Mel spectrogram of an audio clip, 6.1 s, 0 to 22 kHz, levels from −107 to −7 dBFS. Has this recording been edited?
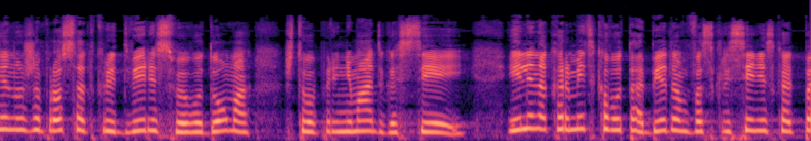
no; 0 cuts

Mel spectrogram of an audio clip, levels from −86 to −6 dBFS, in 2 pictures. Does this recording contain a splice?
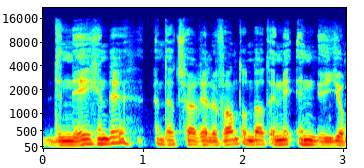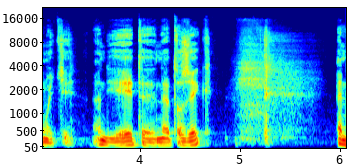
yes; 1 cut; at 2.8 s

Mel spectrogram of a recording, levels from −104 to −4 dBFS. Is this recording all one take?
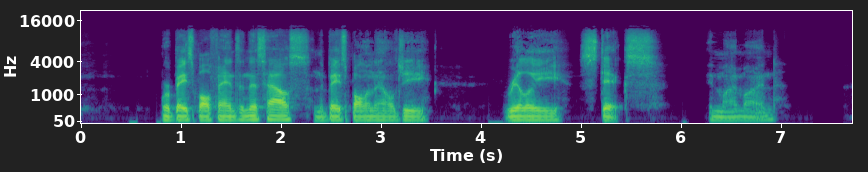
yes; 0 cuts

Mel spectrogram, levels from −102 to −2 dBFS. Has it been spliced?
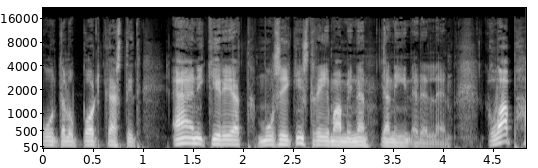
no; 0 cuts

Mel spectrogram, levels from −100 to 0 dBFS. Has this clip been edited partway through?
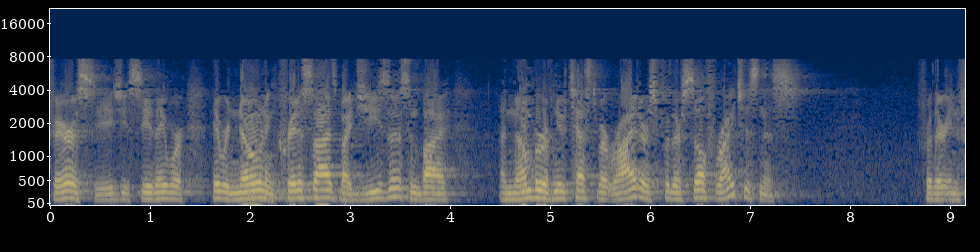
no; 0 cuts

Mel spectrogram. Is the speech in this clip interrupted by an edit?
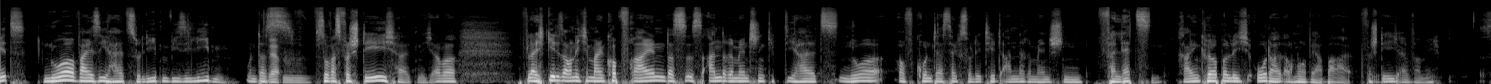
no; 0 cuts

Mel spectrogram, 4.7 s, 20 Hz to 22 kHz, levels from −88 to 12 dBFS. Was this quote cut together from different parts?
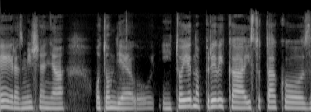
yes; 1 cut; at 2.3 s

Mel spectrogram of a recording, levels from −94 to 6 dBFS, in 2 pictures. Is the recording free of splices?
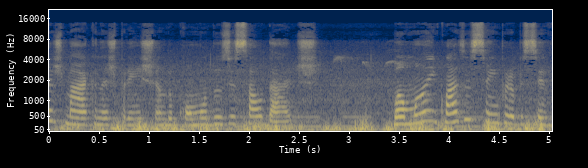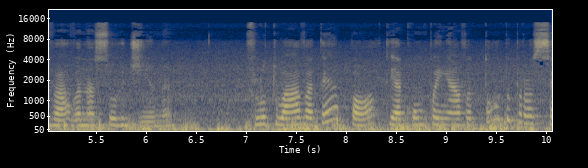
yes; 0 cuts

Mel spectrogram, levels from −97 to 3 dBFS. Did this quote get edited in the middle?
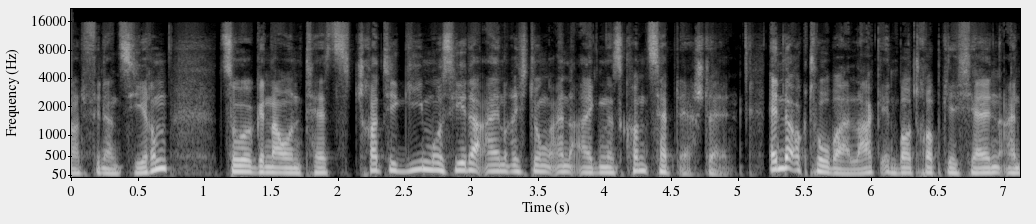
yes; 1 cut; at 5.2 s

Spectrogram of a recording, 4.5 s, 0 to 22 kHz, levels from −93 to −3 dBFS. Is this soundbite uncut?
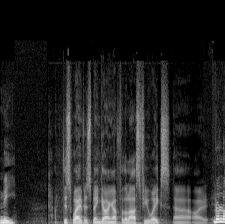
no; 1 cut; at 1.1 s

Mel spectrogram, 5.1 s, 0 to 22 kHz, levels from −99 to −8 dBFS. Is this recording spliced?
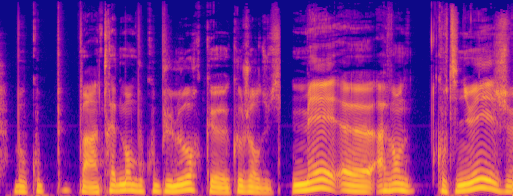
yes; 1 cut; at 2.8 s

